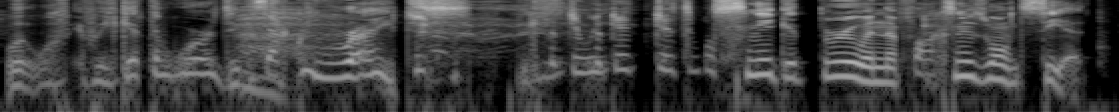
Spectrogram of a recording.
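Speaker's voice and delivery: high, sighing mock voice of a naive planner; mock timid Democrat. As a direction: ham up a nervous plotter sneaking it through.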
